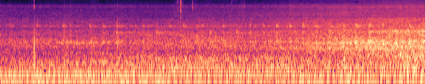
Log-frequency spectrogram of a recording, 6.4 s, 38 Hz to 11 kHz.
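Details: 2013 Ford F-150 5.0 V8, 95,000 miles, Ford-serviced since new: steady idle with a light regular clack about four times per second over the engine hum; knock of unknown origin.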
